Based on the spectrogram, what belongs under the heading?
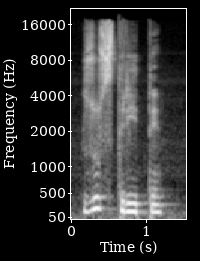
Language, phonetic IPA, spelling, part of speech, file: Ukrainian, [zʊˈstʲrʲite], зустріти, verb, Uk-зустріти.ogg
- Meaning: 1. to meet, to encounter 2. to meet, to receive, to greet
